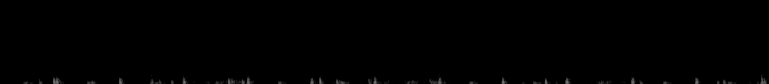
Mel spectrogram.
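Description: Strong, deep paired thumps repeat steadily at about 94 beats a minute over a soft hum: a forceful, pounding heartbeat.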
